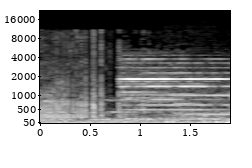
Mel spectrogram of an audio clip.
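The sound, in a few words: monastery belfry bells ringing in a video game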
